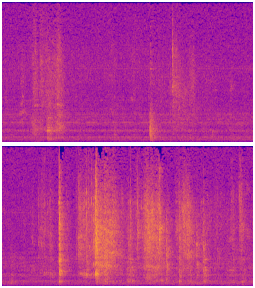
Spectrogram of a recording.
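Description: Twin-gear juicer running with a steady hum. A couple of single knocks come in the first few seconds, from a knife on a cutting board. From about six seconds in there is a run of clattering and crunching as vegetables are pushed down the feed chute with a wooden plunger and ground in the gears.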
